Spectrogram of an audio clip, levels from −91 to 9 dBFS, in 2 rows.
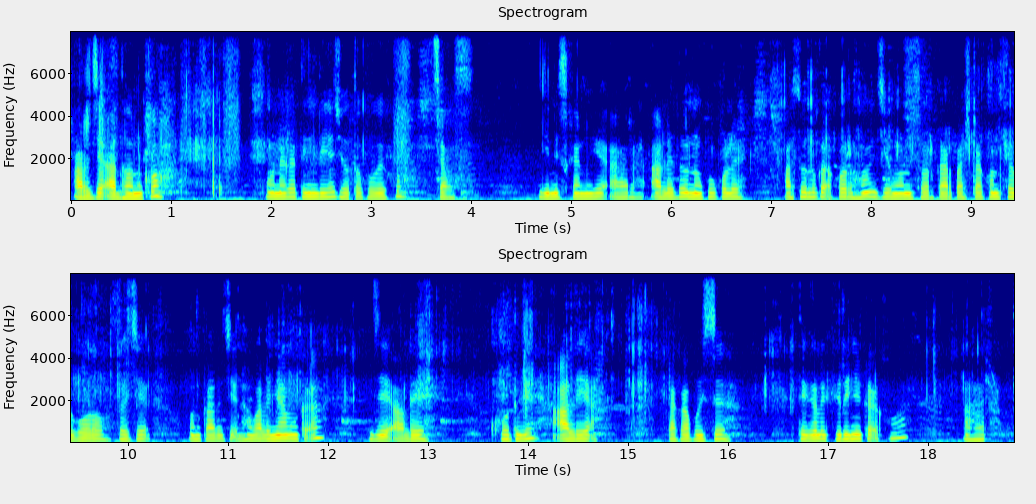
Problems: none marked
